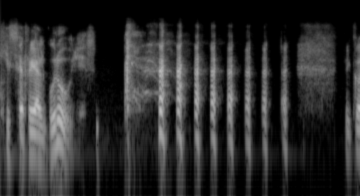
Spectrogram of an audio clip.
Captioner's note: laughing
